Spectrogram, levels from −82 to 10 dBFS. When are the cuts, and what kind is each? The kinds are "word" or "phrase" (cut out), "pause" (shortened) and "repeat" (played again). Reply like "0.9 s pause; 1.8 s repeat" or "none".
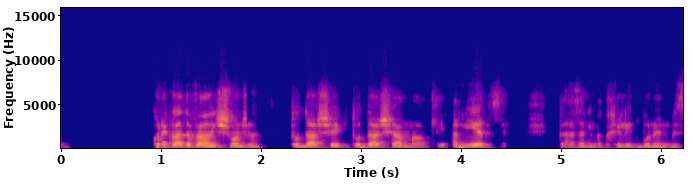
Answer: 1.8 s word; 4.2 s word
